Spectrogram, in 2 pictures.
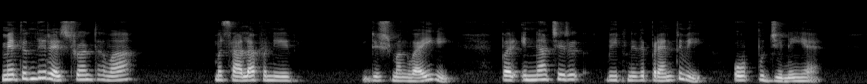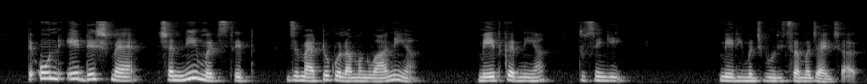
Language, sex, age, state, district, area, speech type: Dogri, female, 45-60, Jammu and Kashmir, Jammu, urban, spontaneous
